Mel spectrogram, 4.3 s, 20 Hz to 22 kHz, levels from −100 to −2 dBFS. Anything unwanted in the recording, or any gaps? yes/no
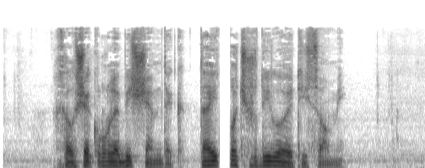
yes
